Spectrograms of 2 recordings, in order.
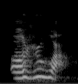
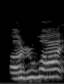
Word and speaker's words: au revoir: It's not easy. Au revoir. Yes, au revoir. Au revoir. Au revoir. Au revoir. Au revoir. Au revoir is goodbye. And yes, it's a tough one.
